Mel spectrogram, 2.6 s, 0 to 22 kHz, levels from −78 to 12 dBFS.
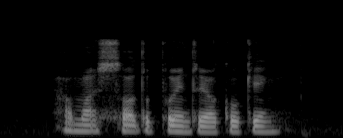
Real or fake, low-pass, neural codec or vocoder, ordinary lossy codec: real; none; none; none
